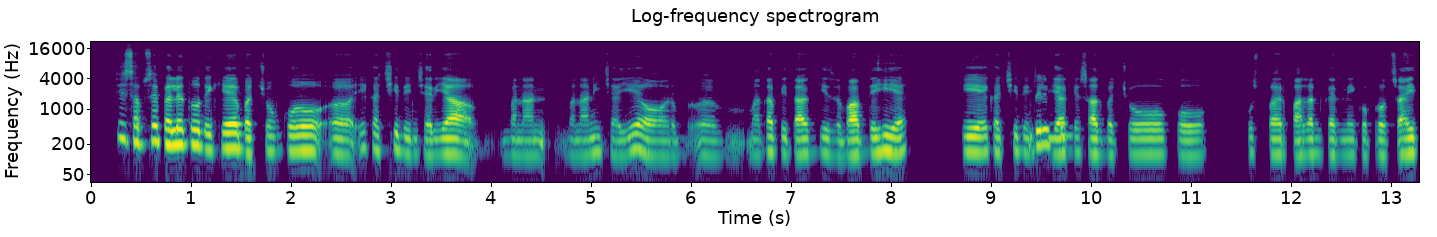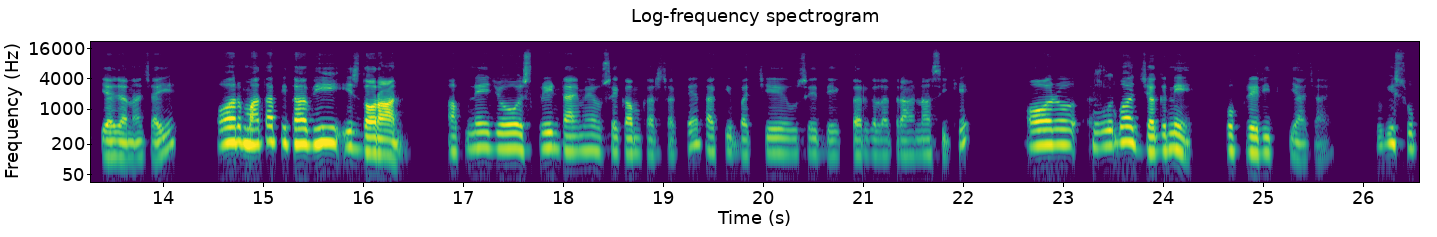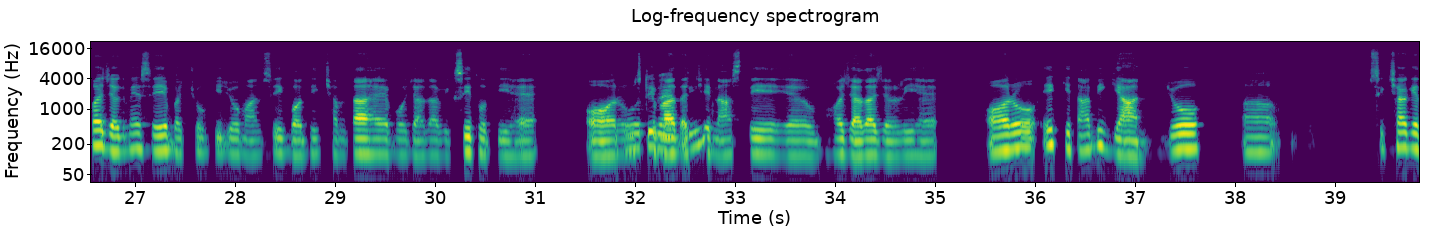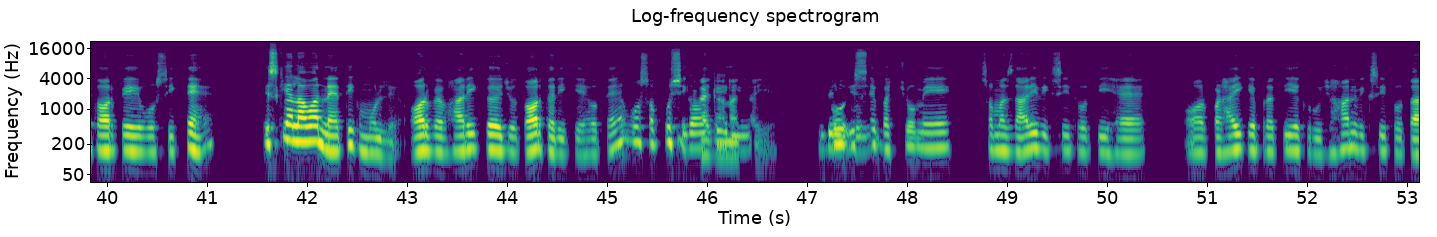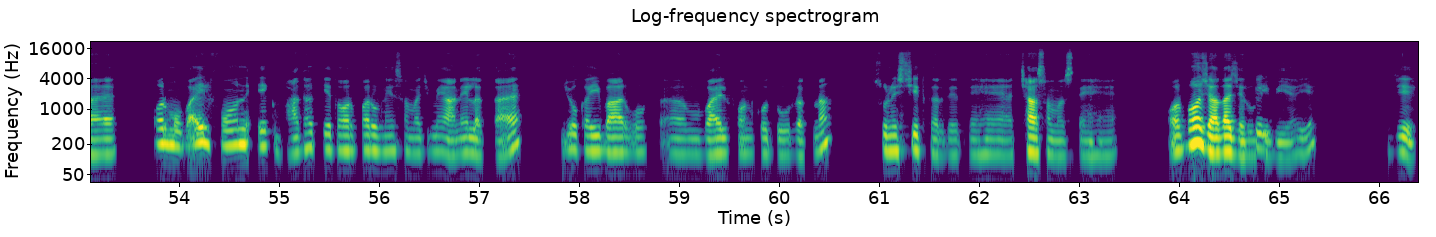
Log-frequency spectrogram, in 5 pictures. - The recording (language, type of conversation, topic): Hindi, podcast, बच्चों का स्क्रीन समय सीमित करने के व्यावहारिक तरीके क्या हैं?
- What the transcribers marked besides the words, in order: in English: "स्क्रीन टाइम"; tapping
